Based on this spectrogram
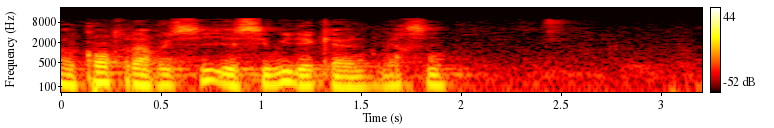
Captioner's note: in French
